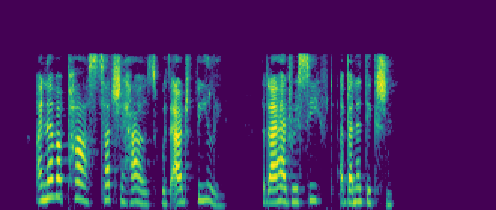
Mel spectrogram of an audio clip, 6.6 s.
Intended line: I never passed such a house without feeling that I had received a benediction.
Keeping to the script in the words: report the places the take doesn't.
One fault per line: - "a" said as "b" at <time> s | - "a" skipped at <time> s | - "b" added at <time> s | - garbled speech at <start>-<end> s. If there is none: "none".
none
